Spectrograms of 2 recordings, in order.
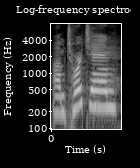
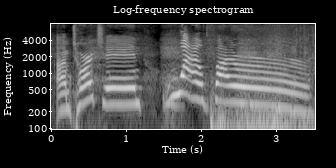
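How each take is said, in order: First: Said in the usual way. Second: Loud, slow battle cry; attack shout. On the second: Acted. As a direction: belt out the attack.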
